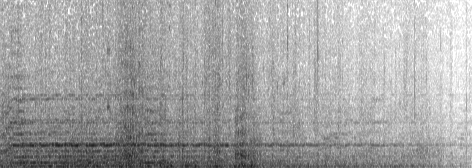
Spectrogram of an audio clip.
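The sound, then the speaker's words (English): Hooves of many horses clop as a king and twelve lords ride out of a castle, a dense, busy clatter that thins and fades away over the final seconds. “The king rides out of the castle with twelve of his lords. Melot is riding next to him.”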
